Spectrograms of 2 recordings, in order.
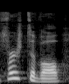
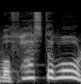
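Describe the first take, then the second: First: Said in the usual way. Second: Much higher, imitated Japanese accent; Mister Miyagi. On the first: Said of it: "So I said". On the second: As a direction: answer as a mock bonsai master. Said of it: "And he said".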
